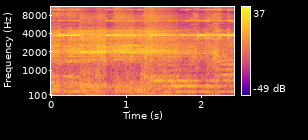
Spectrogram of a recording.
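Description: Devotional kirtan music: voices singing over a steady high metallic ringing, with jingling percussion.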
